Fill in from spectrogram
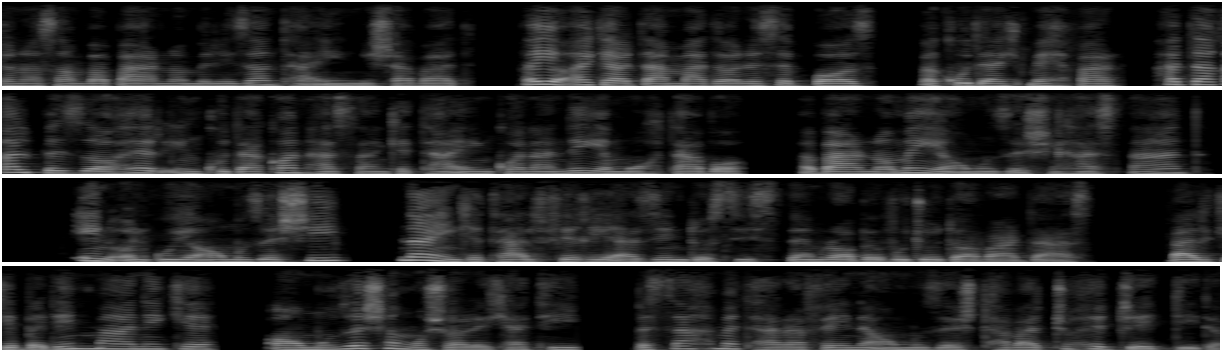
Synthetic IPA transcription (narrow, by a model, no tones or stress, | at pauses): ʃenɒːsɒːnvæbæɾnɒːme̞ɾiːzɒːnt̪ʰæ̰ʔiːnmiːʃævæd̪̥ | væjɒːʔæɟæɾd̪æɾmæd̪ɒːɾe̞sebɒːz | vækʰuːd̪æcʰme̞hvæɾ | hæd̪ːeæɣælbe̞zɒːɦe̞ɾʔḭːnkʰuːd̪ækʰɒːnɦæst̪æncʲʰe̞t̪ʰæːjiːnkʰo̞nænd̪e̞je̞mo̞ht̪ʰævɒː | væbæɾnɒːme̞jeɒːmuːze̞ʃiːɦæst̪ænd̪̥ | ʔiːnolɡuːjeɒːmuːze̞ʃiː | næincʰe̞t̪ʰælfiːɣiːæzind̪o̞sist̪e̞mɾɒːbe̞vod͡ʒuːd̪ɒːvæɾd̪ḛæ̰st̪̚ | bælcʰe̞be̞d̪inmæniːcʰe̞ | ʔɒːmuːze̞ʃe̞mo̞ʃɒːɾe̞cʰæt̪ʰiː | b̥e̞sæhme̞t̪ʰæɾæfe̞jneʔɒːmuːze̞ʃt̪ʰævæd͡ʒːo̞ɦed͡ʒe̞d̪ːiːd̪ɒ̰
